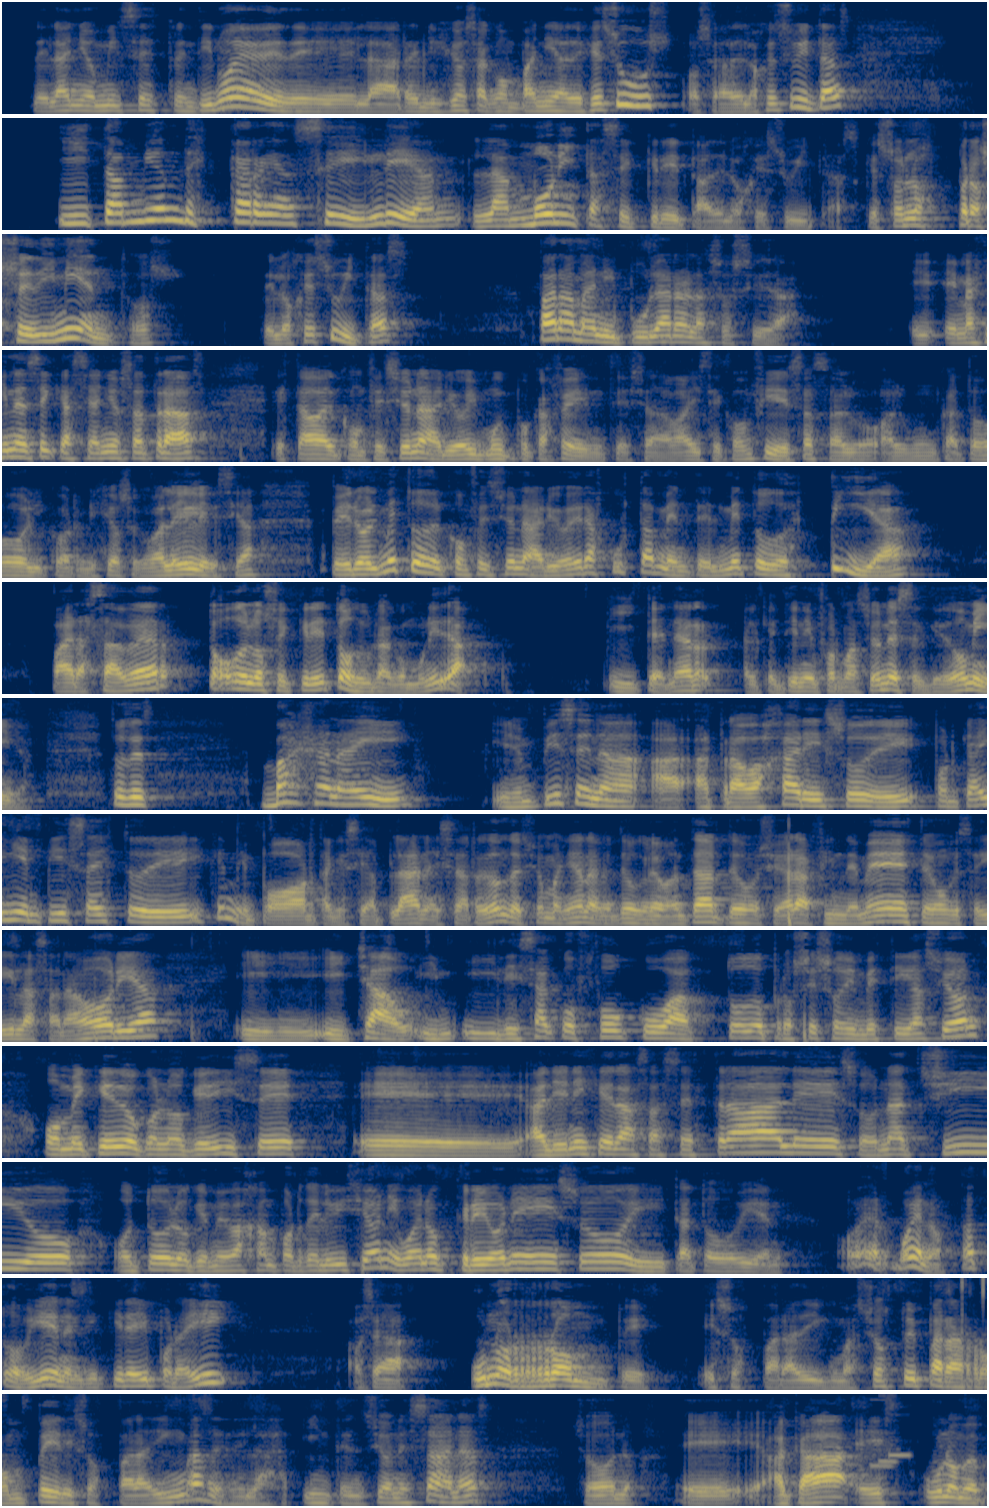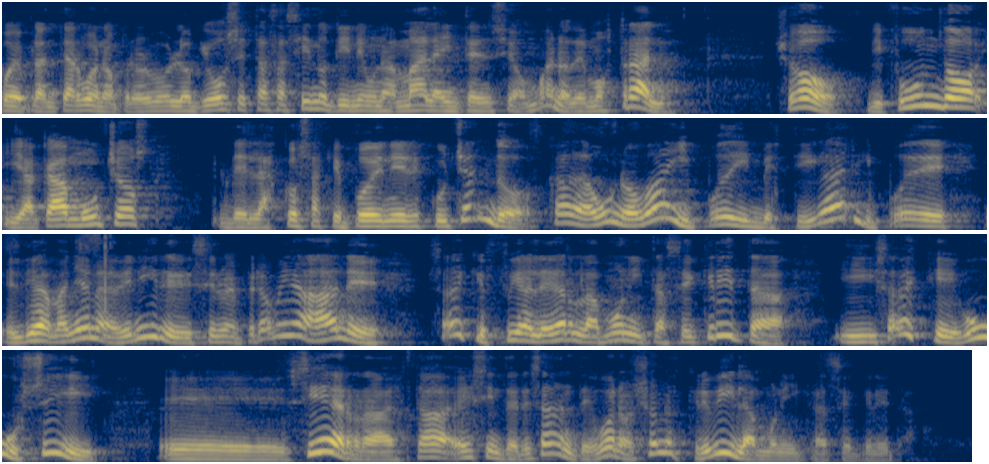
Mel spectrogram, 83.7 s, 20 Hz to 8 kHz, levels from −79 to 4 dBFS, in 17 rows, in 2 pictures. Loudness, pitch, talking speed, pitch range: -21 LUFS, 145 Hz, 200 wpm, 120-175 Hz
